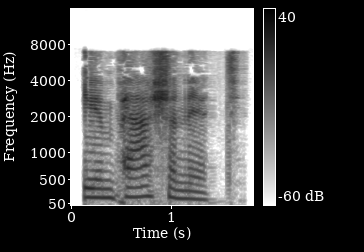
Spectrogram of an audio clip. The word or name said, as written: impassionate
